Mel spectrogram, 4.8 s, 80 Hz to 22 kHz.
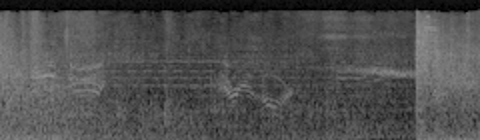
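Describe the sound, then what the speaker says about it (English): A 90mm gun on an M36 Jackson tank destroyer fires on a Panzer IV in a Company of Heroes 2 match: sharp booming impacts amid constant battle noise, with a commentator talking over it. "Panzer IV shoots a bit wildly, reveals itself more or less to the Jackson, takes a hit there from the 90mm gun."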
